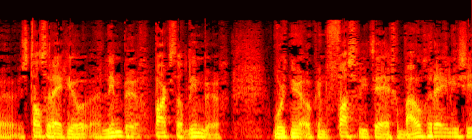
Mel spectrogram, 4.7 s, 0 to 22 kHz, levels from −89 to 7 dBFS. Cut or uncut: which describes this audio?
uncut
